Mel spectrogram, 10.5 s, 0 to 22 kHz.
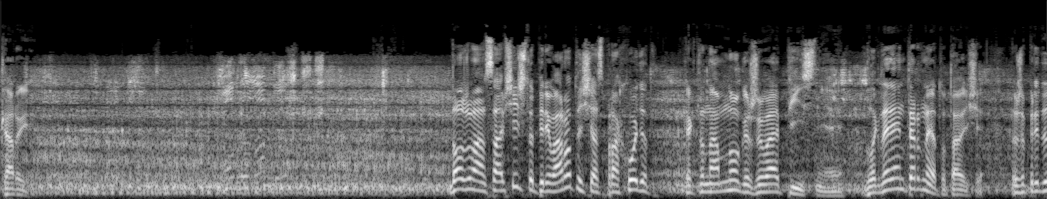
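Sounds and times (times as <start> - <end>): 
speech: 0.0 - 0.6, 1.5 - 3.9, 4.5 - 10.4
helicopters and aircraft passing overhead: 0.0 - 10.4.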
